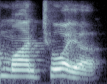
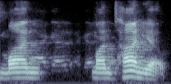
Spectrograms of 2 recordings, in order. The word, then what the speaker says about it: Montano: He literally has my first name, Montoya. Montano. Excuse me. Montoya. I like that one better. No, I got to do it right. It's Montano. I got to say it right.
